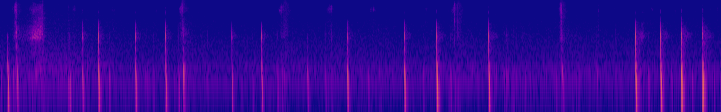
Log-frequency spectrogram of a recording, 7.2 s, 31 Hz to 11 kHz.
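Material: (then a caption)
Acrylic. A pen makes hatching strokes on a flat, solid sheet of acrylic glass (plexiglass), producing a quiet series of 19 short, sharp ticks. Each tick is a dry, bright click that dies away almost instantly. A steady low hum runs underneath, and the ticks cluster more quickly toward the end.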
